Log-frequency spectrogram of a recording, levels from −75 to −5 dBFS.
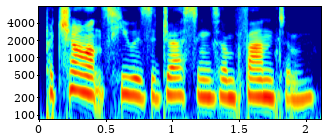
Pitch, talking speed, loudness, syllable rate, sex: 215 Hz, 170 wpm, -17 LUFS, 5.5 syllables/s, female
